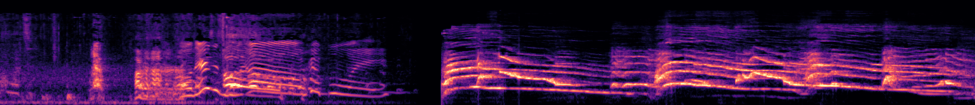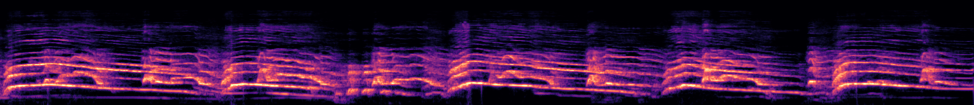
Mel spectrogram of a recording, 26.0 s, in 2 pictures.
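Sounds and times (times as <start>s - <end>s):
man howling: 2.0s - 4.1s
dog howling: 5.9s - 25.9s.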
